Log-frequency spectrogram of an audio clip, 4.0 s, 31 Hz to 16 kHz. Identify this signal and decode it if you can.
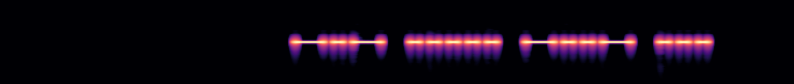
Morse code, heard as a keyed tone, about 25 wpm, 700 Hz. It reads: K5XS
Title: USA Call Signs - 4 Characters - 25wpm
